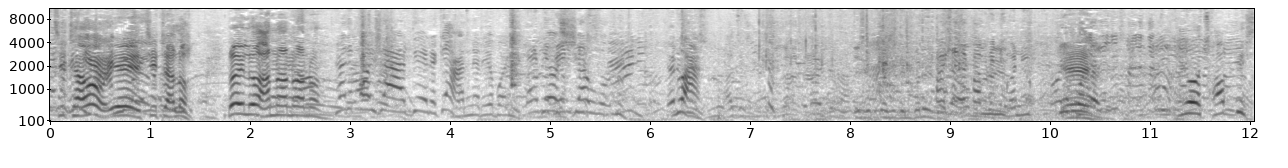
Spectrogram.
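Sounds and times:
crowd chatter: 0.0 - 12.0
people talking close by: 0.0 - 12.0.

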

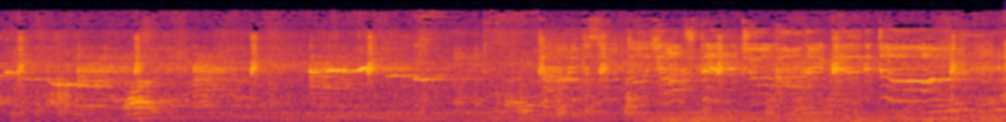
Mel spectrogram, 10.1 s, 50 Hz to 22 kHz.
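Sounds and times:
high whistled melody: 0.0 - 1.2, 3.1 - 4.7
music with sharp beat: 0.0 - 10.0.

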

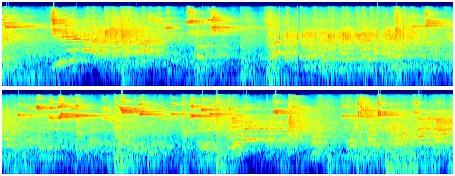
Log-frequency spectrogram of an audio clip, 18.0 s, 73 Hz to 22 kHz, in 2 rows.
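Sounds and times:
players' voices: 0.0 - 18.0
short high squeaks: 8.2 - 13.7.

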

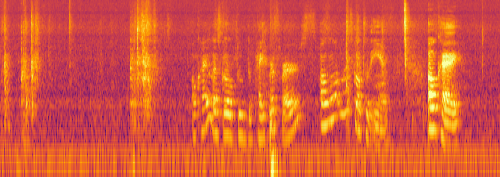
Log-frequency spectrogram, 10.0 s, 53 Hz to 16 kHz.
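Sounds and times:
paper rustling: 2.6 - 3.4.

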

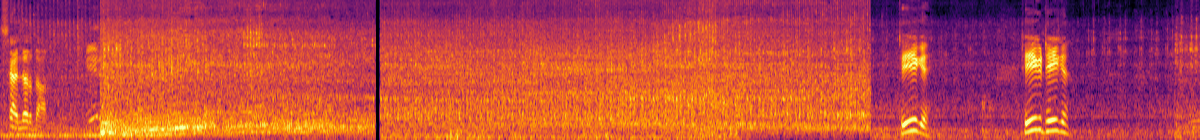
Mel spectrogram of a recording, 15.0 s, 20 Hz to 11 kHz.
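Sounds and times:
tractor diesel engine running: 0.5 - 15.0.

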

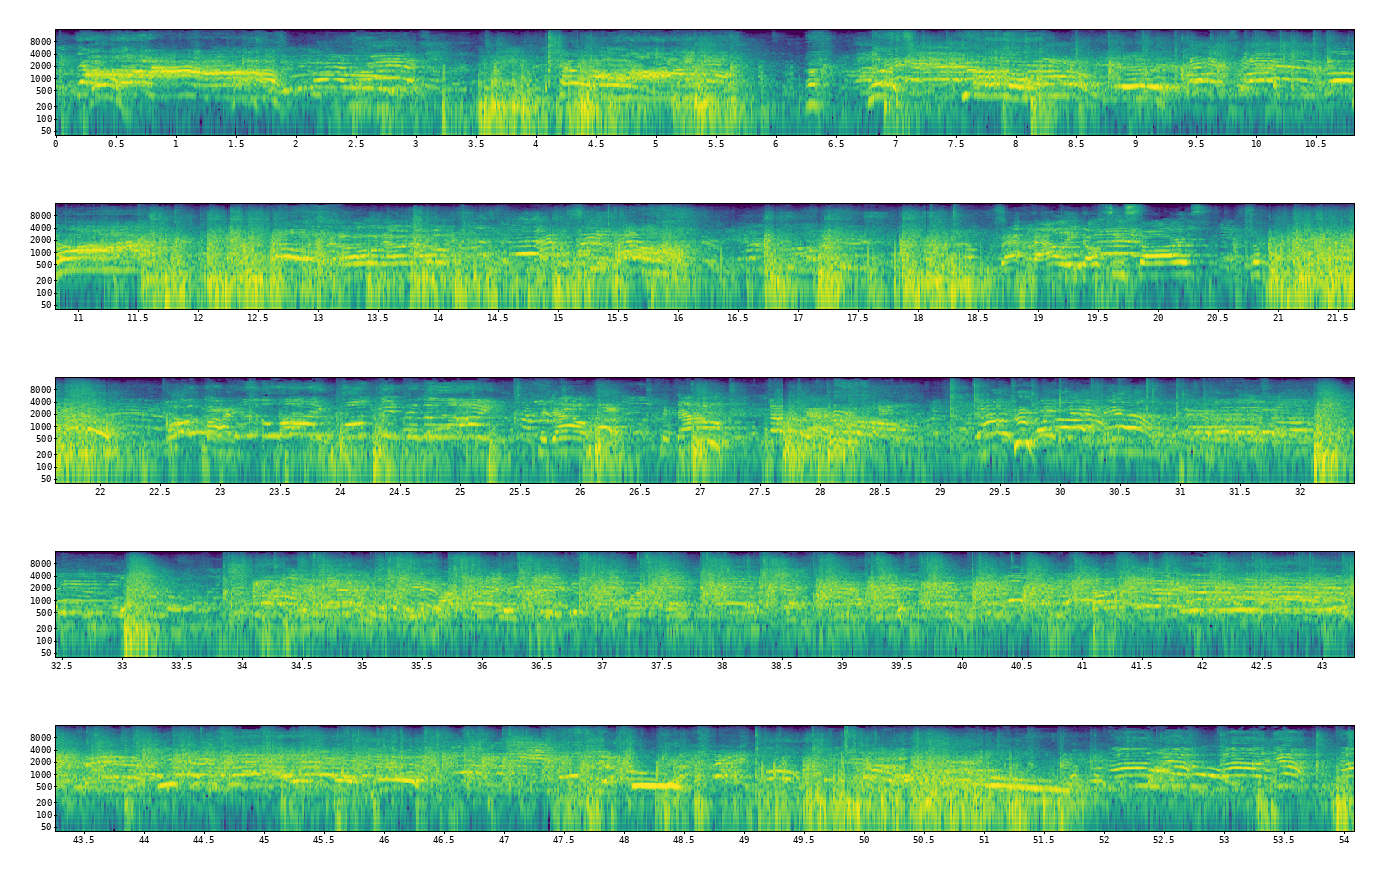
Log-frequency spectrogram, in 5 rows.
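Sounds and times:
spectators shouting: 0.0 - 20.9, 38.1 - 54.0.

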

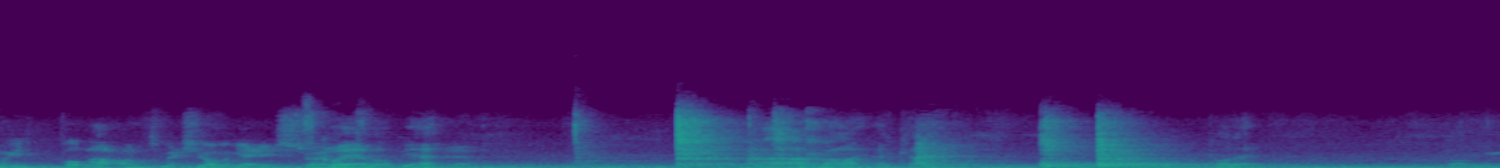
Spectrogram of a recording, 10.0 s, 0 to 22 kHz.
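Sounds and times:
loud metallic knock: 4.5 - 5.5, 6.1 - 7.9.

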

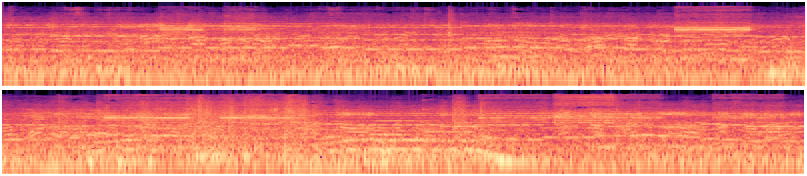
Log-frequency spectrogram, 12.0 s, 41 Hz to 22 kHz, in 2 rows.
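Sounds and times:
crowd voices overlapping: 0.0 - 12.0.

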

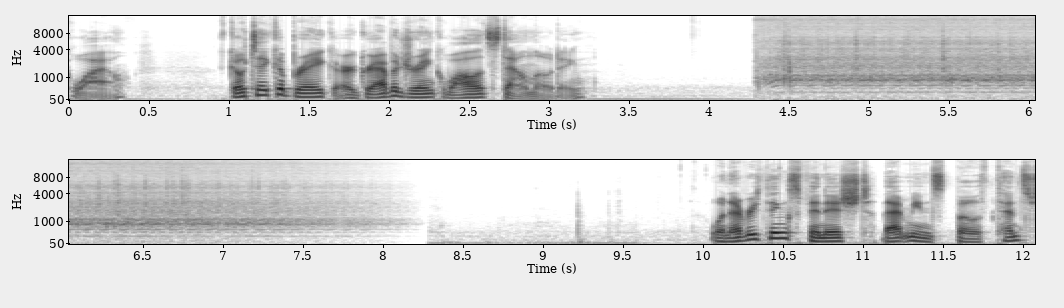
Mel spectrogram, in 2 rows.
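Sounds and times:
mechanical whirring: 4.3 - 8.2.

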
